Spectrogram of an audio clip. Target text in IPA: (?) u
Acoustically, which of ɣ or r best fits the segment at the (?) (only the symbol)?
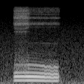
ɣ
